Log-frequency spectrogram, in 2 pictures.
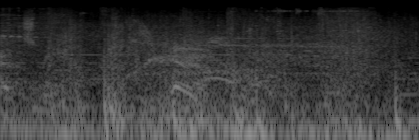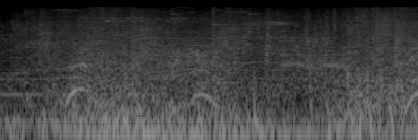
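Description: Magical spell effects whoosh, zap and crackle in a busy fight.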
